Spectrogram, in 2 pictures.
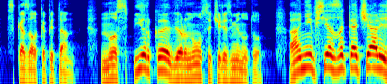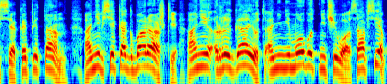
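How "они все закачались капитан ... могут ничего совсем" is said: high, loud alarmed report; panicked shouting. Acted. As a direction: blurt out in alarm. Panicked sailor reports to captain.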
